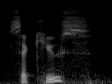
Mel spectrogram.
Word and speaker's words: Zacuse: Literally the letter Z in the word goose, but a C instead of G. So I guess it must be Zacuse.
